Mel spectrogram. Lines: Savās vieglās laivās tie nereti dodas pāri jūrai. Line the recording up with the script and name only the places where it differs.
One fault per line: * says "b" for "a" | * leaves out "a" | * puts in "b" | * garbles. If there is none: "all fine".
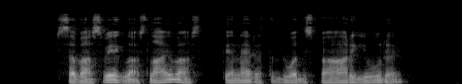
all fine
